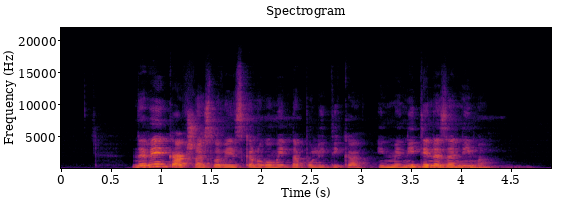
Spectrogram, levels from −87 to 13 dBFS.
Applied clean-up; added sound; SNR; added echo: none; none; none; reverberation time 0.4 s.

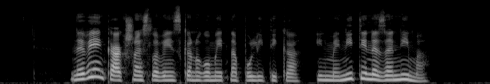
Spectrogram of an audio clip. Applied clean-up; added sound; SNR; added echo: none; none; none; none.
